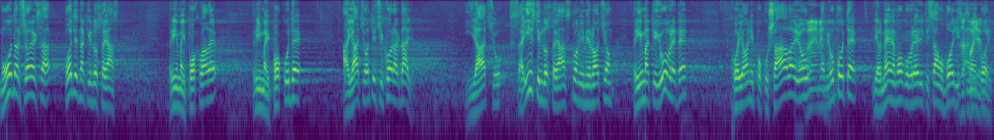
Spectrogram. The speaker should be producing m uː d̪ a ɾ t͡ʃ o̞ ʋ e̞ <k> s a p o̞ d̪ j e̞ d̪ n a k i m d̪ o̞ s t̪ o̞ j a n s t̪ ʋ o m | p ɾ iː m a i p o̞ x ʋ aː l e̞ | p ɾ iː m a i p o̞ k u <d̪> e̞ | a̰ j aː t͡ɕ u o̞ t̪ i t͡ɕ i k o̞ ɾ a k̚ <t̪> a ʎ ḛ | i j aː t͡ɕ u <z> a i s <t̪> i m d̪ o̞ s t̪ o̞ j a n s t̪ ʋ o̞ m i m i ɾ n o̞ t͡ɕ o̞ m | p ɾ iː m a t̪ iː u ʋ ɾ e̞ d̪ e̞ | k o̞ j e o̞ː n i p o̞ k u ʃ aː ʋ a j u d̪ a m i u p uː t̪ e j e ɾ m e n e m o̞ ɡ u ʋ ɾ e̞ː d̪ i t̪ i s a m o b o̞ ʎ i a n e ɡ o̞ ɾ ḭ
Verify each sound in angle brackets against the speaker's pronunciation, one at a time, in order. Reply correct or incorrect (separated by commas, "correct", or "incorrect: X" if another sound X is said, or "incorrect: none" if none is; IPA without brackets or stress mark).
correct, correct, incorrect: d̪, incorrect: s, correct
